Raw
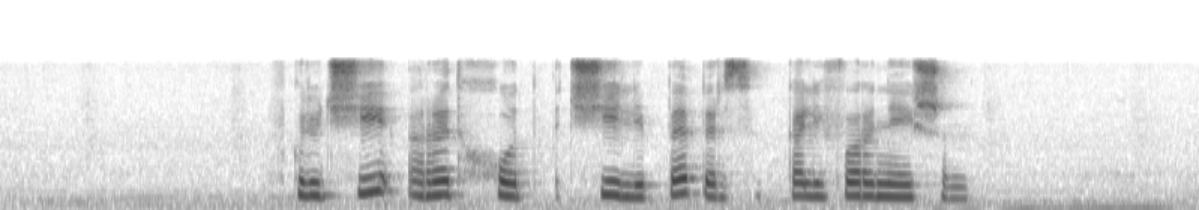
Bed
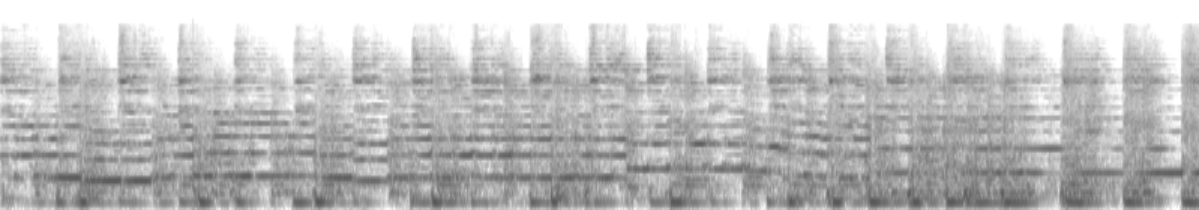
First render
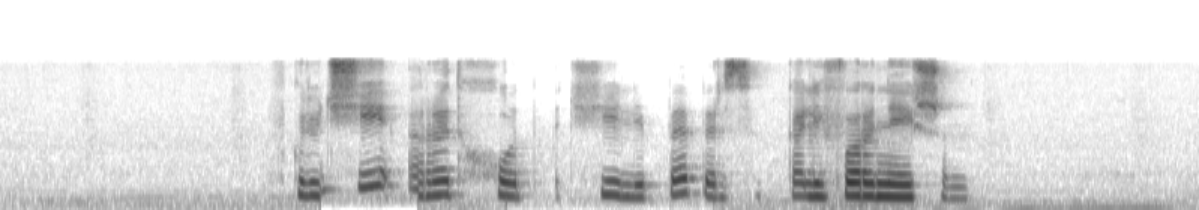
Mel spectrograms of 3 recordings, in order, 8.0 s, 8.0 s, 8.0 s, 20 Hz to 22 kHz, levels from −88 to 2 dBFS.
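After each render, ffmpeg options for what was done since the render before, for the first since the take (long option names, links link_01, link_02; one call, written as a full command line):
ffmpeg -i in.wav -filter_complex "[0:a]asettb=1/sr,asplit=3[link_01][link_02][link_03];[link_01]atrim=end=2.134[link_04];[link_02]atrim=start=2.13:end=2.79,asetpts=PTS-STARTPTS,afade=type=in:duration=0.004:curve=qsin,afade=type=out:start_time=0.656:duration=0.004:curve=qsin,afreqshift=98[link_05];[link_03]atrim=start=2.786[link_06];[link_04][link_05]acrossfade=duration=0.004:curve1=hsin:curve2=qsin[link_07];[link_07][link_06]acrossfade=duration=0.004:curve1=qsin:curve2=hsin,asettb=1/sr,asplit=3[link_08][link_09][link_10];[link_08]atrim=end=3.374[link_11];[link_09]atrim=start=3.37:end=4.76,asetpts=PTS-STARTPTS,afade=type=in:duration=0.004:curve=qsin,afade=type=out:start_time=1.386:duration=0.004:curve=qsin,highpass=160,lowpass=2000[link_12];[link_10]atrim=start=4.756[link_13];[link_11][link_12]acrossfade=duration=0.004:curve1=hsin:curve2=qsin[link_14];[link_14][link_13]acrossfade=duration=0.004:curve1=qsin:curve2=hsin,asplit=3[link_15][link_16][link_17];[link_15]afade=type=out:start_time=5.38:duration=0.02[link_18];[link_16]acontrast=68,afade=type=in:start_time=5.38:duration=0.02,afade=type=out:start_time=6.08:duration=0.02[link_19];[link_17]afade=type=in:start_time=6.08:duration=0.02[link_20];[link_18][link_19][link_20]amix=inputs=3:normalize=0" out.wav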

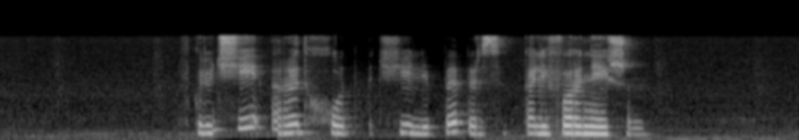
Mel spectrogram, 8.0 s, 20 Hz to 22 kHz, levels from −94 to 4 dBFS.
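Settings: ffmpeg -i in.wav -af "bandreject=frequency=60:width_type=h:width=6,bandreject=frequency=120:width_type=h:width=6,bandreject=frequency=180:width_type=h:width=6,bandreject=frequency=240:width_type=h:width=6" out.wav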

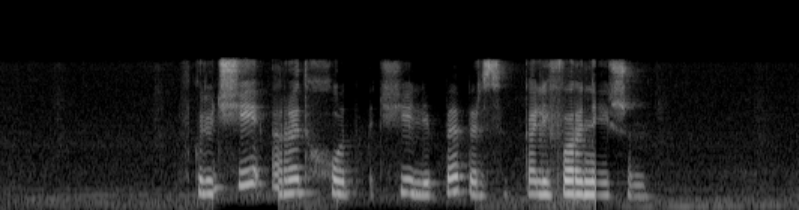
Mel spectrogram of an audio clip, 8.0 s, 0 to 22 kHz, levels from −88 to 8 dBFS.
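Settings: ffmpeg -i in.wav -filter_complex "[0:a]asplit=2[link_01][link_02];[link_01]atrim=end=5.95,asetpts=PTS-STARTPTS,afade=type=out:start_time=5.946:duration=0.004:curve=hsin[link_03];[link_02]atrim=start=5.95,asetpts=PTS-STARTPTS,afade=type=in:duration=0.43[link_04];[link_03][link_04]concat=n=2:v=0:a=1" out.wav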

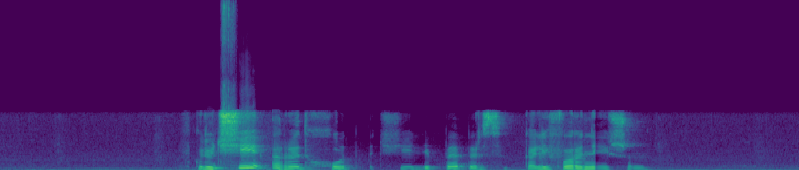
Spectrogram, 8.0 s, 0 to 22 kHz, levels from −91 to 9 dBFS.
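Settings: ffmpeg -i in.wav -filter_complex "[0:a]asettb=1/sr,asplit=3[link_01][link_02][link_03];[link_01]atrim=end=2.054[link_04];[link_02]atrim=start=2.05:end=2.8,asetpts=PTS-STARTPTS,afade=type=in:duration=0.004:curve=qsin,afade=type=out:start_time=0.746:duration=0.004:curve=qsin,aeval=exprs='0.251*sin(PI/2*1.58*val(0)/0.251)':channel_layout=same[link_05];[link_03]atrim=start=2.796[link_06];[link_04][link_05]acrossfade=duration=0.004:curve1=hsin:curve2=qsin[link_07];[link_07][link_06]acrossfade=duration=0.004:curve1=qsin:curve2=hsin,asettb=1/sr,asplit=3[link_08][link_09][link_10];[link_08]atrim=end=5.394[link_11];[link_09]atrim=start=5.39:end=6.34,asetpts=PTS-STARTPTS,afade=type=in:duration=0.004:curve=qsin,afade=type=out:start_time=0.946:duration=0.004:curve=qsin,lowshelf=frequency=130:gain=-10[link_12];[link_10]atrim=start=6.336[link_13];[link_11][link_12]acrossfade=duration=0.004:curve1=hsin:curve2=qsin[link_14];[link_14][link_13]acrossfade=duration=0.004:curve1=qsin:curve2=hsin,asplit=2[link_15][link_16];[link_15]atrim=end=4.25,asetpts=PTS-STARTPTS,afade=type=out:start_time=3.39:duration=0.86:silence=0.125893[link_17];[link_16]atrim=start=4.25,asetpts=PTS-STARTPTS,afade=type=in:duration=0.004:curve=hsin:silence=0.125893[link_18];[link_17][link_18]concat=n=2:v=0:a=1" out.wav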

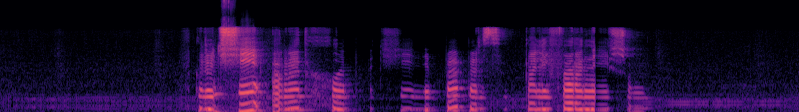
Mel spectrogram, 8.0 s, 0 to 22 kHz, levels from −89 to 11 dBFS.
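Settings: ffmpeg -i in.wav -af "aeval=exprs='val(0)*sin(2*PI*330*n/s)':channel_layout=same" out.wav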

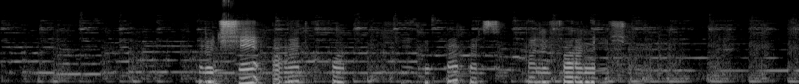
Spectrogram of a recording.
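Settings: ffmpeg -i in.wav -i bed.wav -filter_complex "[1:a]volume=-6dB[link_01];[0:a][link_01]amix=inputs=2:normalize=0" out.wav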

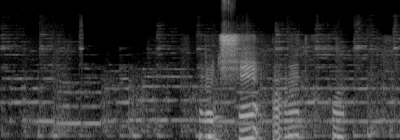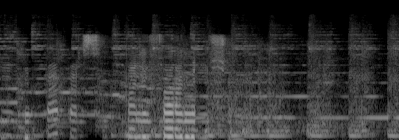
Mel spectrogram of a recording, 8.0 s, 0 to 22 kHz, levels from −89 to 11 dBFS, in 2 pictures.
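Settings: ffmpeg -i in.wav -filter_complex "[0:a]asplit=3[link_01][link_02][link_03];[link_01]afade=type=out:start_time=0.82:duration=0.02[link_04];[link_02]lowpass=frequency=2800:width=0.5412,lowpass=frequency=2800:width=1.3066,afade=type=in:start_time=0.82:duration=0.02,afade=type=out:start_time=1.46:duration=0.02[link_05];[link_03]afade=type=in:start_time=1.46:duration=0.02[link_06];[link_04][link_05][link_06]amix=inputs=3:normalize=0,asettb=1/sr,asplit=3[link_07][link_08][link_09];[link_07]atrim=end=4.434[link_10];[link_08]atrim=start=4.43:end=5.03,asetpts=PTS-STARTPTS,afade=type=in:duration=0.004:curve=qsin,afade=type=out:start_time=0.596:duration=0.004:curve=qsin,highpass=frequency=810:poles=1[link_11];[link_09]atrim=start=5.026[link_12];[link_10][link_11]acrossfade=duration=0.004:curve1=hsin:curve2=qsin[link_13];[link_13][link_12]acrossfade=duration=0.004:curve1=qsin:curve2=hsin" out.wav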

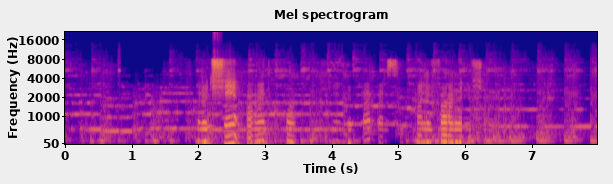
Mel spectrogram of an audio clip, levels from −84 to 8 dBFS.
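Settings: ffmpeg -i in.wav -af "volume=8dB" out.wav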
